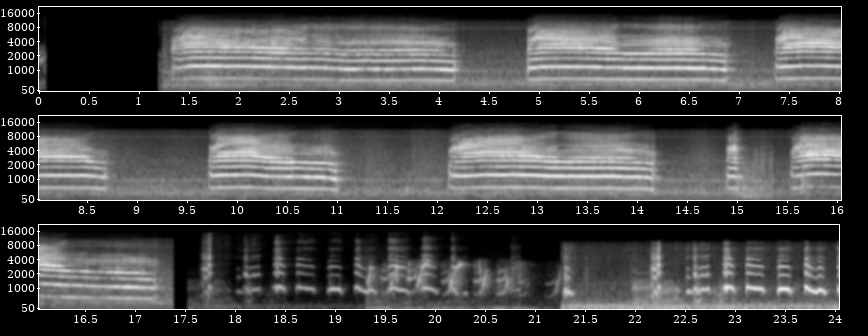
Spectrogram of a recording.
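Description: A cat meowing: six long, drawn-out meows, each lasting one to three seconds, with short gaps between them. After the meows stop, a flurry of short, high chirps follows.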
